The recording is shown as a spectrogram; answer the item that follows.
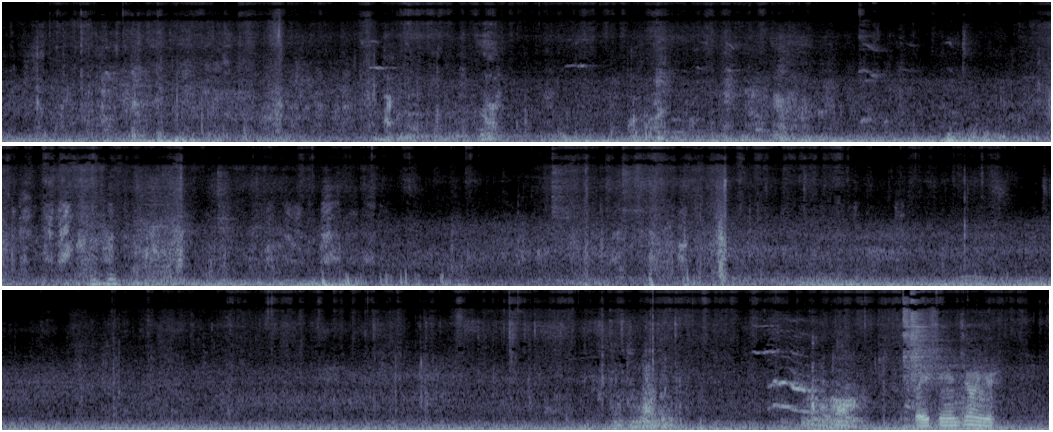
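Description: XL American Bully dogs and puppies play-wrestling, with scattered short scuffling sounds and a brief pitched dog sound near the end.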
